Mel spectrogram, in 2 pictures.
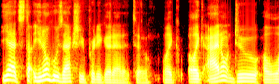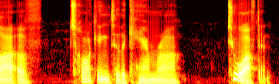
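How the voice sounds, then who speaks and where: A man's voice: fairly low pitch, lively intonation, normal speed, a little mellow, dry recording, studio quality. A man chatting as a guest on a livestream podcast, talking loosely with lots of fillers and self-deprecating asides. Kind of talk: casual chat on a livestream.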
